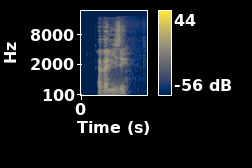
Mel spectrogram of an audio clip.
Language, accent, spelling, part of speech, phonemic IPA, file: French, France, avaliser, verb, /a.va.li.ze/, LL-Q150 (fra)-avaliser.wav
- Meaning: 1. to back; to support 2. to endorse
